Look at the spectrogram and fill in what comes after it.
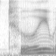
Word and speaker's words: Thule: So it looks like Thule, but it's Tule, which I think is a Danish word, comes from Ultimate Thule, which is a place in Greenland.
